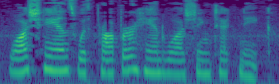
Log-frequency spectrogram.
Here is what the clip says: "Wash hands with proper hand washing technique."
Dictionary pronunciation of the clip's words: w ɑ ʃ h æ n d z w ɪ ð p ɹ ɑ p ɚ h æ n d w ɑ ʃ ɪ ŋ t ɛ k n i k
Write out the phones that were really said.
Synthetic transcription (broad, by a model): w ɑ ʃ h æ n d z w ɪ ð p ɹ ɑ p ɚ h æ n d w ɑ ʃ ɪ ŋ t ɛ k n i k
